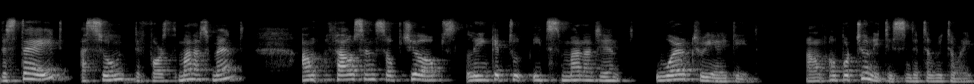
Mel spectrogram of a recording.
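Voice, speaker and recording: A woman with a Spanish accent speaks at a moderate pace and medium pitch, somewhat breathy and with lively intonation. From Spain. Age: 20s. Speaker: mayor. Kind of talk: conference presentation. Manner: halting.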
